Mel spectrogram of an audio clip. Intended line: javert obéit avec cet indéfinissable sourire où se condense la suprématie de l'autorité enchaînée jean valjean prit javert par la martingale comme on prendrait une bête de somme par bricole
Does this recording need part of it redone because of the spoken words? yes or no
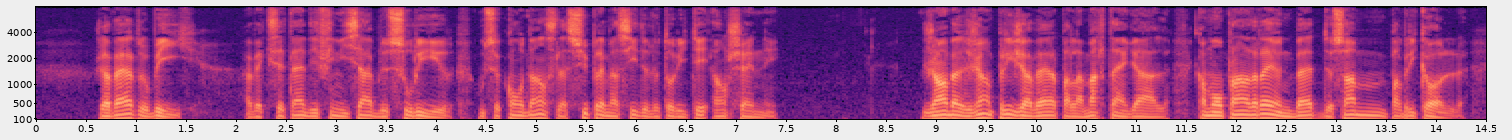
no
